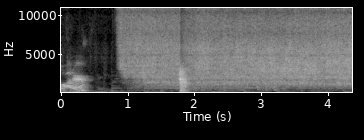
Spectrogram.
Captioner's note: pan sizzling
